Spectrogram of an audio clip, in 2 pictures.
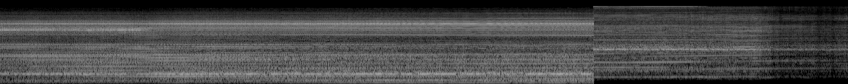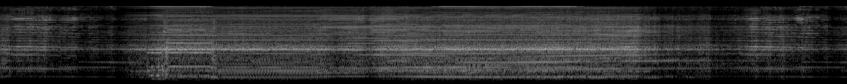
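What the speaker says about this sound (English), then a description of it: "Then I can mill the threads on my CNC machine with a small ball-nosed end mill" A CNC machine mills threads into a ballscrew nut with a small ball-nosed end mill, a loud continuous whining cut that drops abruptly to a quieter, wavering machining tone halfway through, with no voices.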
